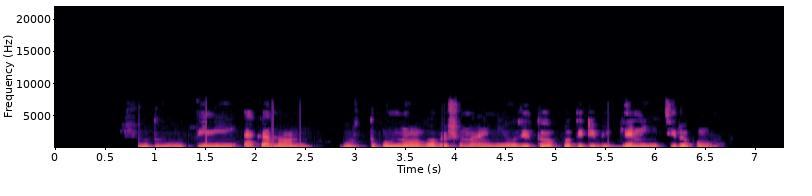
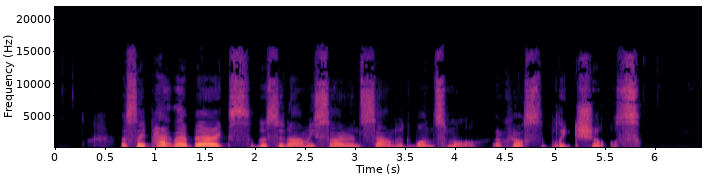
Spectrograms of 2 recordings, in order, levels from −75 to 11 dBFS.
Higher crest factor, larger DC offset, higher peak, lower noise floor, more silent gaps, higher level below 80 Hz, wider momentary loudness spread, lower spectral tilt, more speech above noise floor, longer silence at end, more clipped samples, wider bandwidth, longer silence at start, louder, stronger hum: about the same, 18 dB vs 20 dB; neither; about the same, 0 dBFS vs -2 dBFS; first, -89 dBFS vs -65 dBFS; neither; about the same, -44 dBFS vs -48 dBFS; second, 9 LU vs 13 LU; first, -7.5 dB/octave vs -4 dB/octave; first, 71 dB vs 44 dB; about the same, 0.65 s vs 0.6 s; neither; second, 7.8 kHz vs 16 kHz; first, 0.85 s vs 0.4 s; first, -19 LUFS vs -22 LUFS; neither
